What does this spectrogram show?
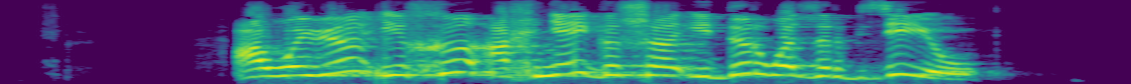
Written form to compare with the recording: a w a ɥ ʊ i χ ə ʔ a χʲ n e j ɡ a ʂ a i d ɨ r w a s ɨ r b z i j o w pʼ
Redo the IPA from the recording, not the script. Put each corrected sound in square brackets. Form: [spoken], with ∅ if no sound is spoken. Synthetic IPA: a w a ɥ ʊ i χ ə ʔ a χʲ n e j ɡ a ʂ a i d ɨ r w a [z] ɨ r b z i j o w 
